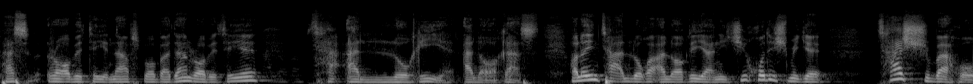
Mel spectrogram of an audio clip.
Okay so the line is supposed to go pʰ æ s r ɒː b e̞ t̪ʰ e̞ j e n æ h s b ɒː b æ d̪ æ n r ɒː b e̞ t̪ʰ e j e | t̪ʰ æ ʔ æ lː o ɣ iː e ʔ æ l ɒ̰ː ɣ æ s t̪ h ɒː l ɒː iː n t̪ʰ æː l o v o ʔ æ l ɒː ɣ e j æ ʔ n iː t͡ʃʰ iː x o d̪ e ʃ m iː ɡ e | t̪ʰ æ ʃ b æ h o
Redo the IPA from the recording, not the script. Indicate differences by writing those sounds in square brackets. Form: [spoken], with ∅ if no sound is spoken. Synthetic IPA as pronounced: pʰ æ s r ɒː b e̞ t̪ʰ e̞ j e n æ [f] s b ɒː b æ d̪ æ n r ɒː b e̞ t̪ʰ e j e | t̪ʰ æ ʔ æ lː o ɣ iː e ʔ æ l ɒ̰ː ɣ æ s t̪ h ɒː l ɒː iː n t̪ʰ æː [lː] o [ɣ] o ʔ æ l ɒː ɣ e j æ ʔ n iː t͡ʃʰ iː x o d̪ e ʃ m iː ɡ e | t̪ʰ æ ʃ b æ h o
